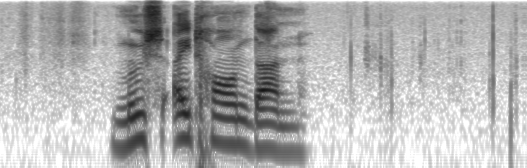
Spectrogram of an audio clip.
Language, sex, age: Afrikaans, male, 20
